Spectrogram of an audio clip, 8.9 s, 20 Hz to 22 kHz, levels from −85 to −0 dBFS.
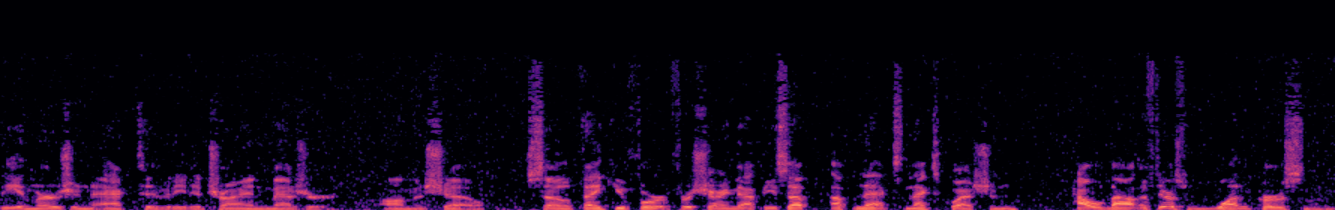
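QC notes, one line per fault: Throughout: overdone noise removal. The noise reduction was set too aggressive, gating individual frequency bands whenever they dip near the noise estimate. Pauses fall to near silence with twinkling specks. On a spectrogram the background shows as scattered isolated dots, with holes torn out of quieter speech detail.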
